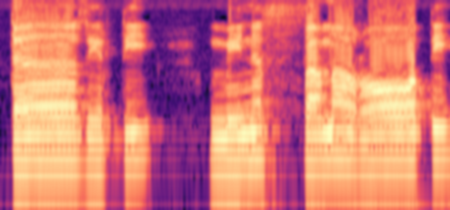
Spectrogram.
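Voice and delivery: slow, drawn-out chanted spelling of letters and vowel marks; Quran spelling drill. Shown as a demonstration. Teacher spelling a Quran word for students, slow recitation chant. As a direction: chant each letter and mark slowly, like a tajweed teacher. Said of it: "اب اس کے ہجے یوں کریں گے".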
